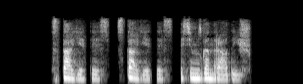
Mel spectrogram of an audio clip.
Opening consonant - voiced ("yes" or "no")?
no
